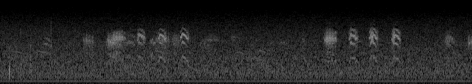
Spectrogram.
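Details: White-winged Black Tern, a passage migrant, filmed on Yonaguni and in Mongolia; short harsh chattering calls in two bursts of about four notes each, over a steady low hum.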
